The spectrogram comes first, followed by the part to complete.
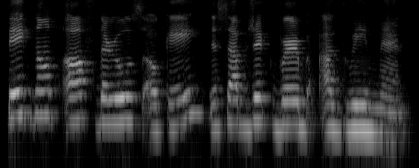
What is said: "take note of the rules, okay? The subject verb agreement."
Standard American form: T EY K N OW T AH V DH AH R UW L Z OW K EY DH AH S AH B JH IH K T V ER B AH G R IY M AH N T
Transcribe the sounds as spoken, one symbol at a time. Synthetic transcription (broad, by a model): T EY K N OW T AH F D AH R UW L S OW K EY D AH S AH B JH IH K T V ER B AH G R IY M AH N T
